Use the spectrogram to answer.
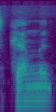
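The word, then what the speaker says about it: Kemet: it's called Trickum ship kmt conventionally pronounced as chem used by the ancient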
